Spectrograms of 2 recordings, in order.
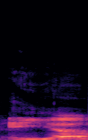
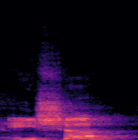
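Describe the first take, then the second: First: The double L sounds like a 'y'. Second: The double L sounds like 'sh'. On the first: "instead of saying ella" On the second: "they say Aisha"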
